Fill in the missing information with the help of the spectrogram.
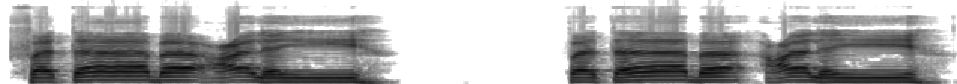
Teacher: جب وقف کریں گے تو ہا کو سائلنٹ کریں گے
